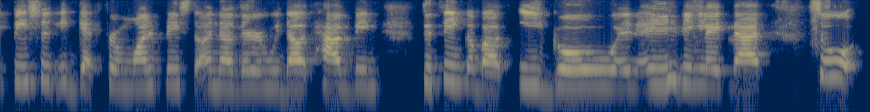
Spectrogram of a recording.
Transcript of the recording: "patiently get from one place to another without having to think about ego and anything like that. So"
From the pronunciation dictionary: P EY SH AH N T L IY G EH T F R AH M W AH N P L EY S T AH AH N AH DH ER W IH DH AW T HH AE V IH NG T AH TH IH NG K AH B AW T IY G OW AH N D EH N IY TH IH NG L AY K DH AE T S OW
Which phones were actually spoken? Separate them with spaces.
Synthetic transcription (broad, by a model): P EY SH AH N T L IY G EH T F R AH M W AH N P L EY S T AH AH N AH DH ER W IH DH AW T HH AE V IH NG T AH TH IH NG K AH B AW T IY G OW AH N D EH N IY TH IH NG L AY K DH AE T S OW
